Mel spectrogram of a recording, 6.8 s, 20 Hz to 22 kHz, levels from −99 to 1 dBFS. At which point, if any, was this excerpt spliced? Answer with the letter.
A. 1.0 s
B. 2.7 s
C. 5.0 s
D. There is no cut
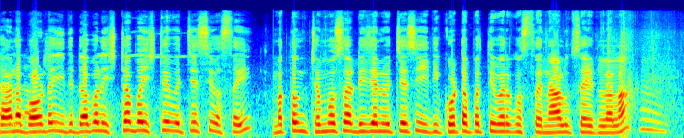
B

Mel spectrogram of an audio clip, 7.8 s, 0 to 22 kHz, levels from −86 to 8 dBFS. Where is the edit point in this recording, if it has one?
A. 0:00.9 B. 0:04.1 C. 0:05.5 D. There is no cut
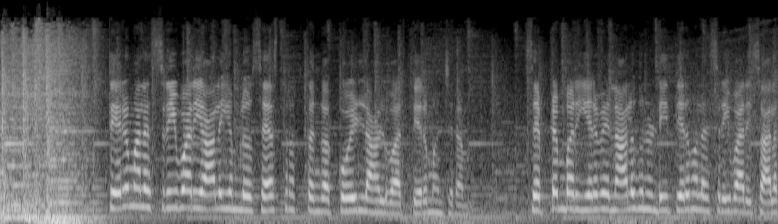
A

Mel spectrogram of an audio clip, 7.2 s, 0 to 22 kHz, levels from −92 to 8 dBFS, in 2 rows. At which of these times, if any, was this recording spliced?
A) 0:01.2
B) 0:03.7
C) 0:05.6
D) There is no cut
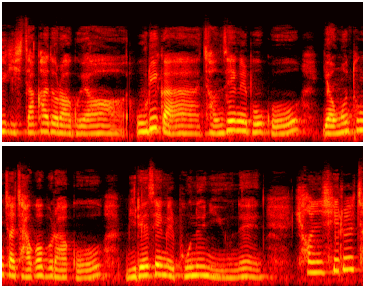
A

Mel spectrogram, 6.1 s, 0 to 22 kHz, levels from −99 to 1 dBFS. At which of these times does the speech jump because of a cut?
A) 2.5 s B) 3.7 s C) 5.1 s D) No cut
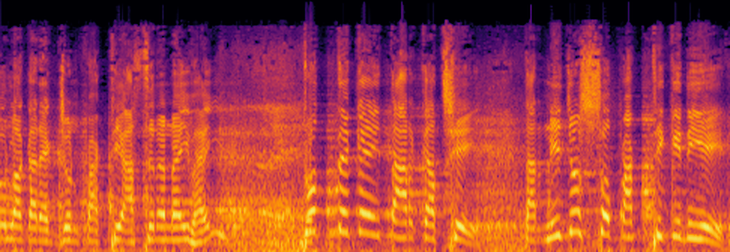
A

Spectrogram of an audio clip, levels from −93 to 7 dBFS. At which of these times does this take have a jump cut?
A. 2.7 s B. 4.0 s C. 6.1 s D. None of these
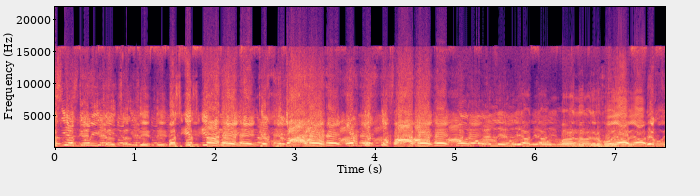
D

